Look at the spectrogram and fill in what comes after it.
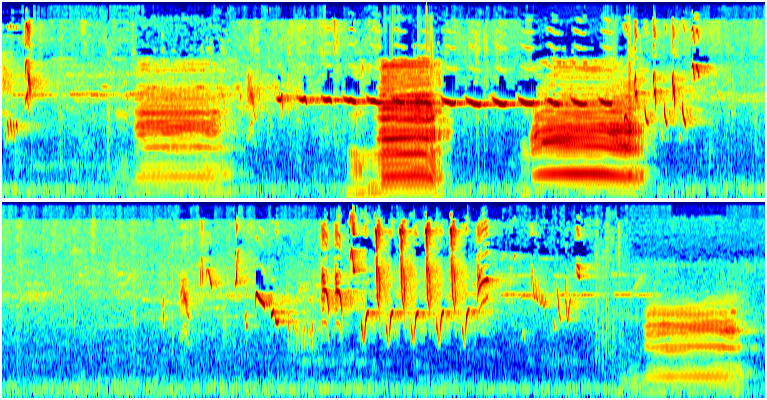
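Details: Tame cows being herded in the afternoon moo repeatedly with loud, drawn-out, harmonic-rich lows rising and falling in pitch; small birds chirp and twitter in the pauses, and a thin whistle sounds briefly.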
